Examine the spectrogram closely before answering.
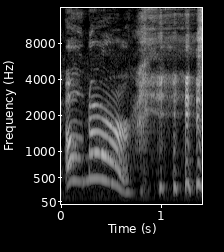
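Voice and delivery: high-pitched mock Australian "oh no"; Australian accent. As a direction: put on a silly, exaggerated Australian accent. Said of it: "like, an Australian going".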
